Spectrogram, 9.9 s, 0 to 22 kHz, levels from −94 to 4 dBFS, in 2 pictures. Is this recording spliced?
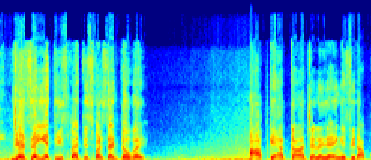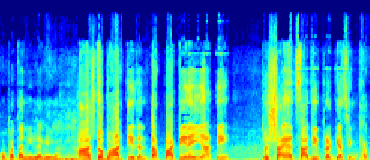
yes; 1 cut; at 5.8 s

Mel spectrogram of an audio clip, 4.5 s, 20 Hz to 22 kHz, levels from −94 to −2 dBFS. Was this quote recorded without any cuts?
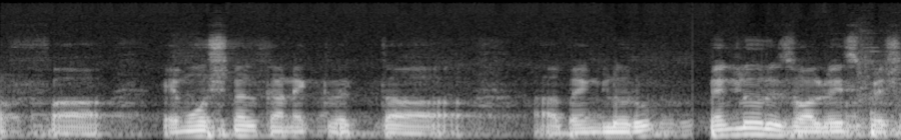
no; 1 cut; at 3.4 s

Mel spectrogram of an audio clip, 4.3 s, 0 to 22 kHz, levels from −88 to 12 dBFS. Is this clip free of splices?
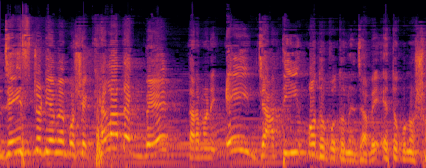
yes; 0 cuts

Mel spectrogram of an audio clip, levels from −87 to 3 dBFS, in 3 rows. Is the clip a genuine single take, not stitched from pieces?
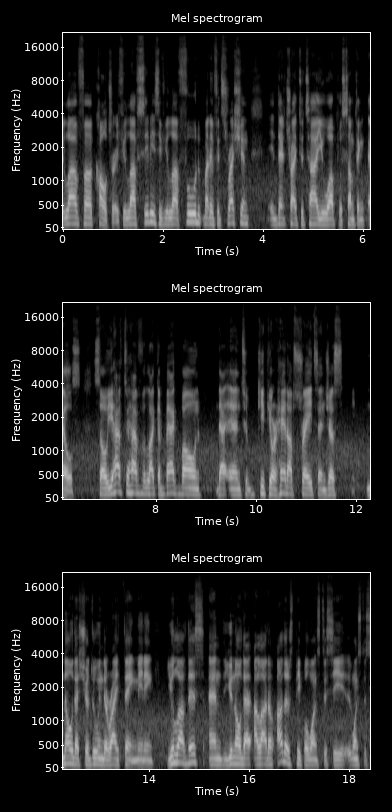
yes; 0 cuts

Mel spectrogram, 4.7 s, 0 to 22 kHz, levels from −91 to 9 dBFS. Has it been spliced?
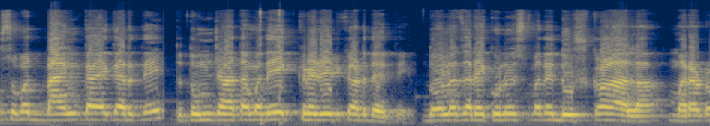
yes; 2 cuts; at 1.2 s, 2.7 s

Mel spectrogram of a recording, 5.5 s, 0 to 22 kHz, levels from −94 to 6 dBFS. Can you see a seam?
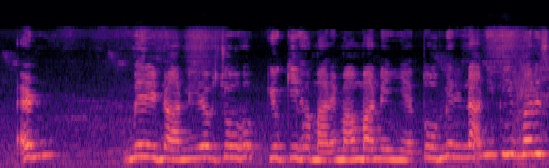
no; 0 cuts

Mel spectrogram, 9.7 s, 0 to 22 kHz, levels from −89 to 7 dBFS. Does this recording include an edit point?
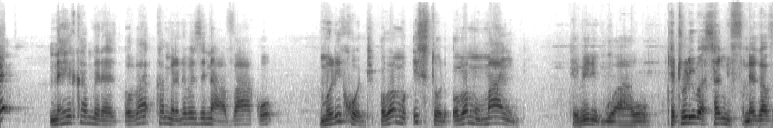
yes; 1 cut; at 8.2 s

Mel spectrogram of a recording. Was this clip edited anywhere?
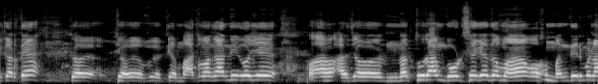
no; 0 cuts

